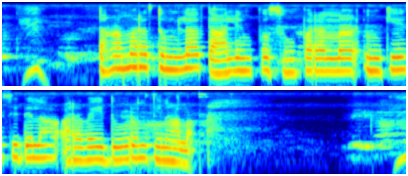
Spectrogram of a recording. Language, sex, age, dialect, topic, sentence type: Telugu, female, 41-45, Southern, agriculture, statement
